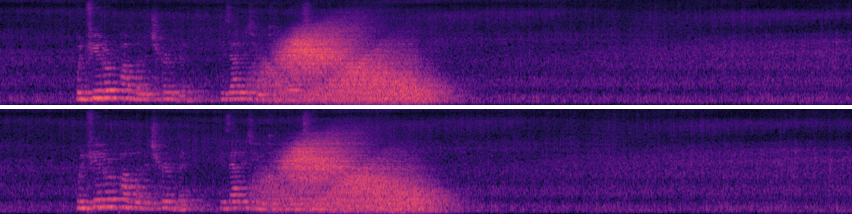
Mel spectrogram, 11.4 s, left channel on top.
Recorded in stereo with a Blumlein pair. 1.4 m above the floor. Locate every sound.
1.0 s a woman speaking: 20° left, 1.0 m; by 4.3 s 65° right, 2 m
3.3 s a whoosh: 25° left, 0.9 m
